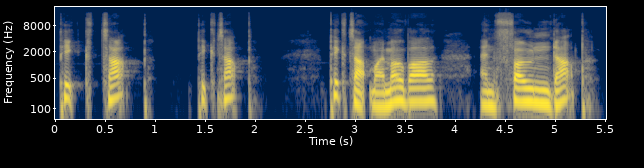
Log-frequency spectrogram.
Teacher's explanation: Whenever you have a consonant followed by a vowel, there's a linking that goes on and they connect and it sounds like one word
